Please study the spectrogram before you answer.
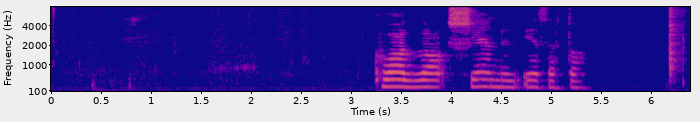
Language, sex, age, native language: Icelandic, male, 7, Icelandic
